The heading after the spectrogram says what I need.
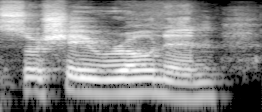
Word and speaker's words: Saoirse Ronan: for marriage story and so Shay Ronin for Little Women Eric's looking at Saoirse Ronan name and wondering how I came up with that pronunciation that was perfect Gaelic Irish I don't know but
